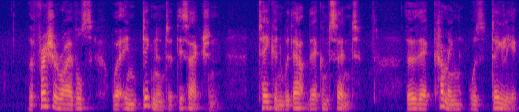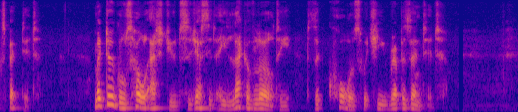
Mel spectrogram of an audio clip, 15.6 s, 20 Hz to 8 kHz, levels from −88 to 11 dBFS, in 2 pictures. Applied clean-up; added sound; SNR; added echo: none; none; none; none.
